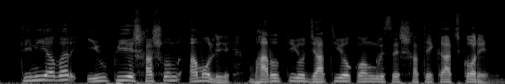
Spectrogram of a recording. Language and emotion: Bengali, neutral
